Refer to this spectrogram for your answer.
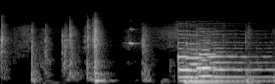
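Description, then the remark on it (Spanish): A door is shut with a few dull thumps in quick succession, then a loud sustained musical chord swells in and holds to the end. “Cierra la puerta en cuanto salgas, muchacho.”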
